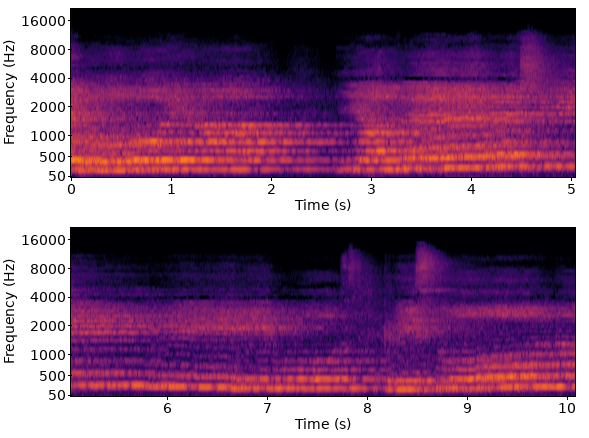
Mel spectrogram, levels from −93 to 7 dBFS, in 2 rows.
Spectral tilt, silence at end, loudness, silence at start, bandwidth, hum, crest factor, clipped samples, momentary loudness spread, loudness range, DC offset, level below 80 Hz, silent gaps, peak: -5 dB/octave; 0 s; -32 LUFS; 0 s; 13 kHz; none; 16 dB; under 0.1%; 9 LU; 5 LU; under 0.1%; -76 dBFS; none; -16 dBFS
